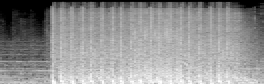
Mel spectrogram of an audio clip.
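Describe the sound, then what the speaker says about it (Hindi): DP machine gun firing in PUBG, a loud, sustained burst of rapid automatic shots that starts abruptly and rattles on continuously for about two seconds, close and dominant. "फिर अब वो मेरे पे डीपी फायर किया"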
